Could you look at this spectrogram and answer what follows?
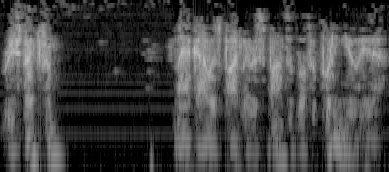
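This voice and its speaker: Low-voiced American radio detective. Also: male voice, huge pitch swings, fairly quick, heavily acted. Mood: gentle, concerned. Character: hardboiled male freelance insurance investigator, brisk yet decent. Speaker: lead actor and narrator. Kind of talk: 1960s noir radio drama narration. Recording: dull old radio broadcast, music behind.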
